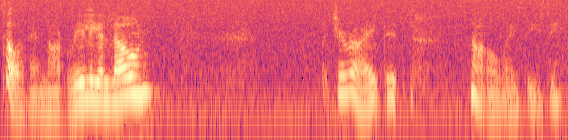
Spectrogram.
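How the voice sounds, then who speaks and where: A woman's voice: mid-range voice, big pitch swings, a little slow, vocal fry, rough recording. An actress with an English accent playing a firm but loving country mother in a radio drama. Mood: polite. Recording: faintly hissy 1970s radio recording.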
